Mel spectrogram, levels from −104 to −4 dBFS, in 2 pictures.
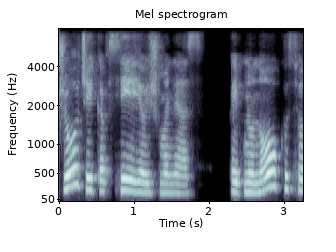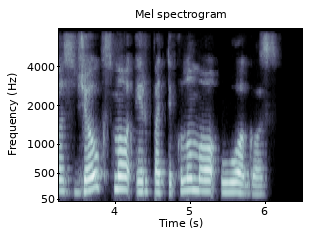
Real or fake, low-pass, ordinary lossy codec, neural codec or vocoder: fake; 7.2 kHz; AAC, 32 kbps; codec, 16 kHz in and 24 kHz out, 1 kbps, XY-Tokenizer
